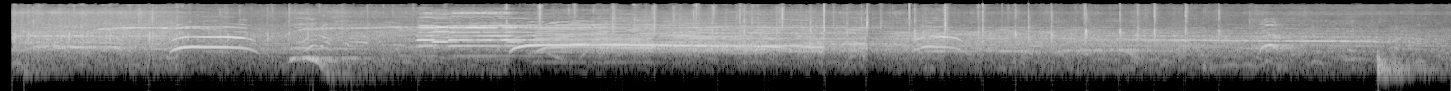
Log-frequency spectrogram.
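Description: A band plays live music, heard from far back in a large echoing hall.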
